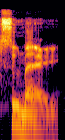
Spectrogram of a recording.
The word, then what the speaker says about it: Sune: Soon, pronounced Sune, is the Forgotten Realms version of Aphrodite.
